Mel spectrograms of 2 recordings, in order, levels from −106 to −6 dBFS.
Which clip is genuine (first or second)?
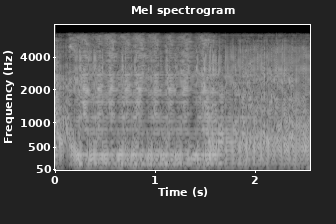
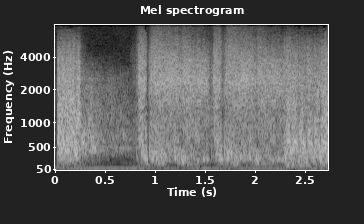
second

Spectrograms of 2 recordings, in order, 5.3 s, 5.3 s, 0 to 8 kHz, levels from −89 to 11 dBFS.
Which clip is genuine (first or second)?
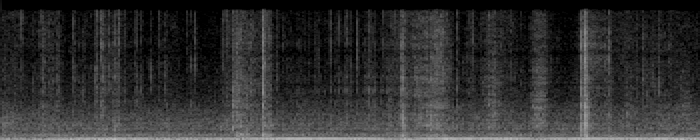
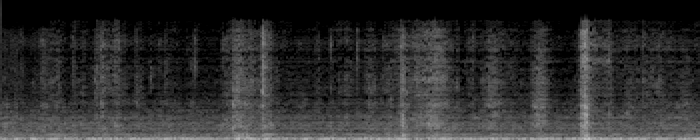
first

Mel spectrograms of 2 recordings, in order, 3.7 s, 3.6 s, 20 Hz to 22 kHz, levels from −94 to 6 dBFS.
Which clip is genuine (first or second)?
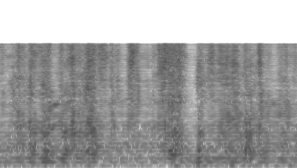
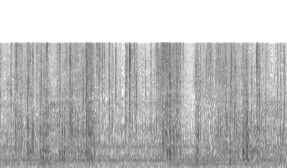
second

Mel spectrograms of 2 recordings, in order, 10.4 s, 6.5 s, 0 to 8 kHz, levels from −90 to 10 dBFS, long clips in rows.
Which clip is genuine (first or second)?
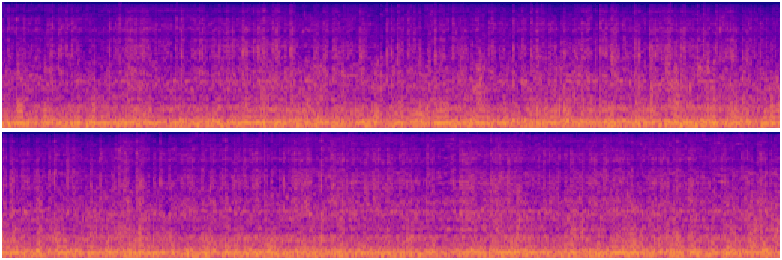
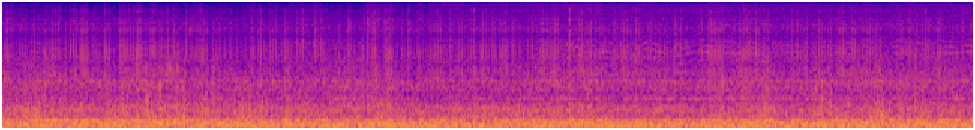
second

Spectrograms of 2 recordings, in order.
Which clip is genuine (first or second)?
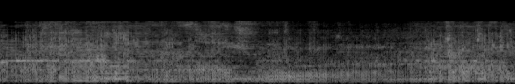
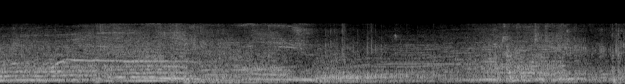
second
